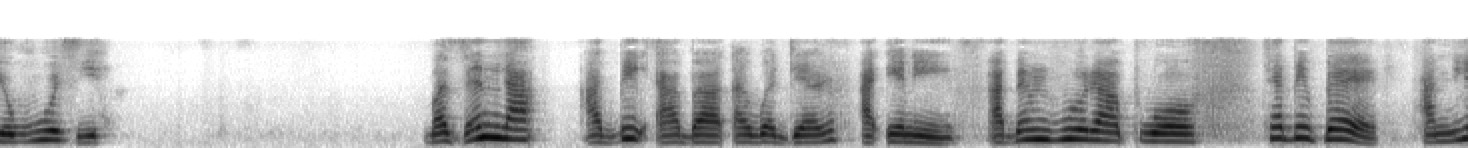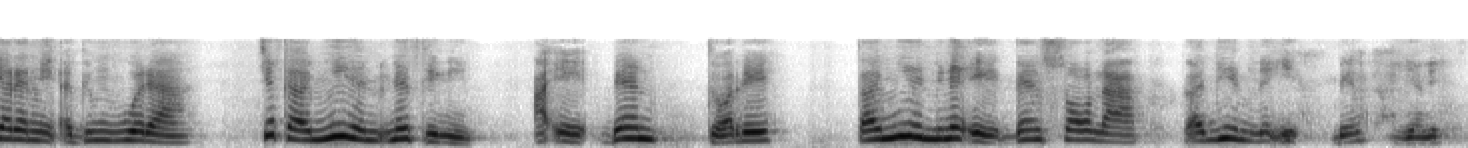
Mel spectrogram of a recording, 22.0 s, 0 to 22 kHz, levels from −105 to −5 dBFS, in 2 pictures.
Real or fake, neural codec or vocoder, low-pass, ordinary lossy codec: fake; codec, 16 kHz, 1.1 kbps, Voila-Tokenizer; 7.2 kHz; MP3, 64 kbps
